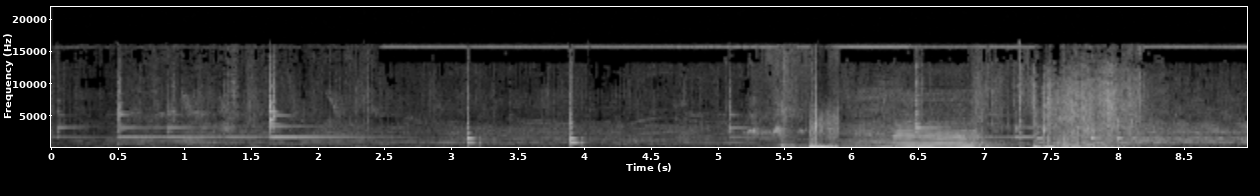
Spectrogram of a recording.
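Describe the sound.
A few sharp cracks and knocks ring out, then a loud, drawn-out cow moo with a second bellow close behind, clear over light background noise, as a cow at bat in the bottom of the sixth inning of a Little League baseball game is hit by a pitch.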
